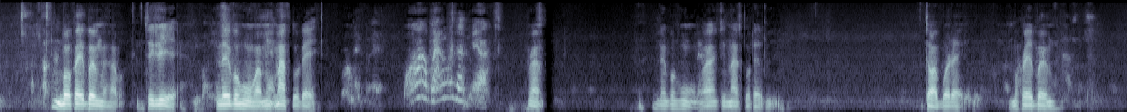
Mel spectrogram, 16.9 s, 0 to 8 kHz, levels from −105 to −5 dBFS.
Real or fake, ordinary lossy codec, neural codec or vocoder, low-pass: fake; AAC, 32 kbps; codec, 16 kHz, 2 kbps, FunCodec, trained on LibriTTS, 25 frames a second; 7.2 kHz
